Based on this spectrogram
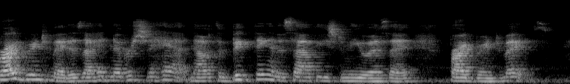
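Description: A woman's voice is very deep and low in pitch. Audible room echo and light background noise are present. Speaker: vlogger's mother. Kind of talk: casual vlog chat. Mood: wry, mildly critical food review. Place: home room.

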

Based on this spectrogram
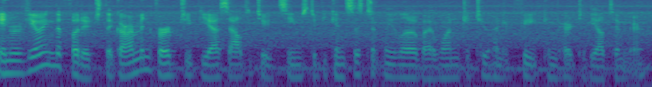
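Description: With music in the background, a man talks at a very fast pace. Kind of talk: commentary.

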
